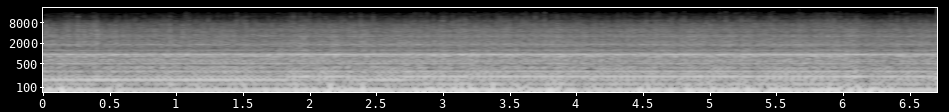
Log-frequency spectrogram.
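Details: Neighbour's Hitachi air conditioner outdoor unit in winter, running year-round and especially loud in summer and winter, disturbing sleep: a steady, loud low drone and hum with no rhythm, cause not clear.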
